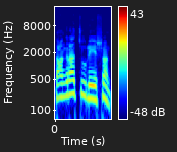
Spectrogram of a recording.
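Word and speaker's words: congratulation: आई ओ एन चूलेशन यहां पे टुलेशन नहीं पढ़ेंगे चूलेशन कांग्रेचुलेशन क्लियर है जी चलिए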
